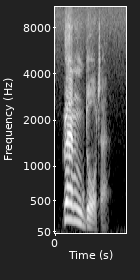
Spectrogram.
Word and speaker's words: granddaughter: Invece nella pronuncia inglese di nonno, nonna e nipote, maschile e femminile, scompare la lettera D, o ne resta solo una, come noterete nell'ultima parola. – Grandfather. Grandmother. Grandson. Granddaughter.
